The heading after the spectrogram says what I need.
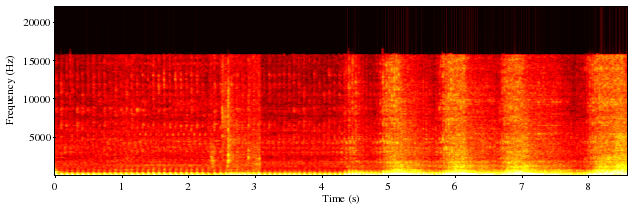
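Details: Small Chinese kids ATV single-cylinder after carburetor cleaning, on jumper battery: even thumping while warming up, then a few clean revs rising and falling smoothly — normal warm-up running.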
